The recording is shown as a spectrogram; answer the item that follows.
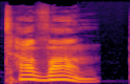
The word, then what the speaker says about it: tafarn: It's spelled T-A-F-A-R-N. The T-A-F gives us that tav sound, the F taking on the V, and the A-R-N gives us the arn sound. So instead of tavern, it's tavan, but with a rolling R.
